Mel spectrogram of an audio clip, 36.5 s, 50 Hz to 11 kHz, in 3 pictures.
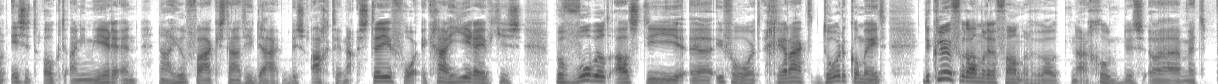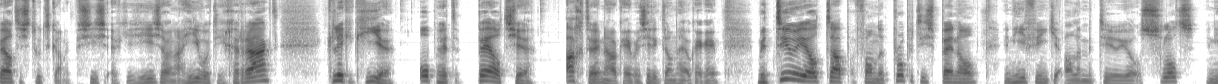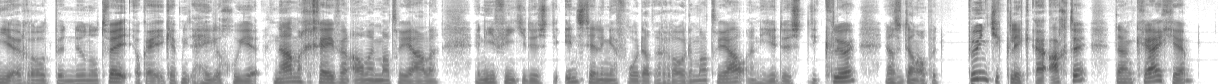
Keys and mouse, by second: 4.0-11.7 drag, 12.2 Right, 12.5 Right, 12.7 Right, 13.1 Right, 15.9 ctrl+shift+a, 34.1 click.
